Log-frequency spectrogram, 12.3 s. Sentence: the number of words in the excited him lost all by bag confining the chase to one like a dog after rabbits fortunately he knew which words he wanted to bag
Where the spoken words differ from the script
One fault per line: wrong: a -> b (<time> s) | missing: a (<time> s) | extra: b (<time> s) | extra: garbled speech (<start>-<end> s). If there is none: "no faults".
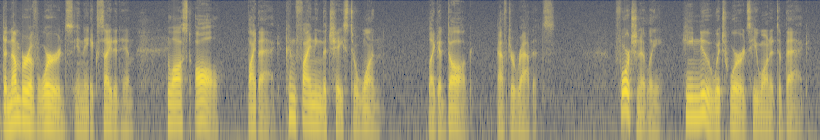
no faults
